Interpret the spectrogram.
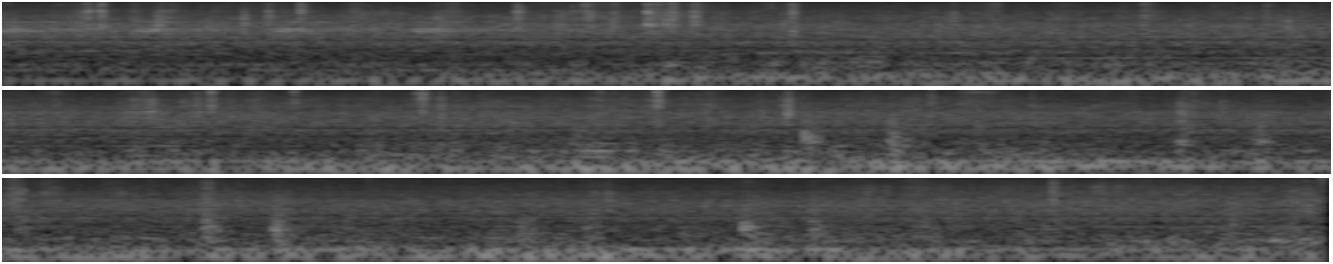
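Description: Rumble of a passenger train's Amfleet coach running on rails, growing louder over the first half and then holding steady, with scattered short knocks and clacks from the wheels and running gear.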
